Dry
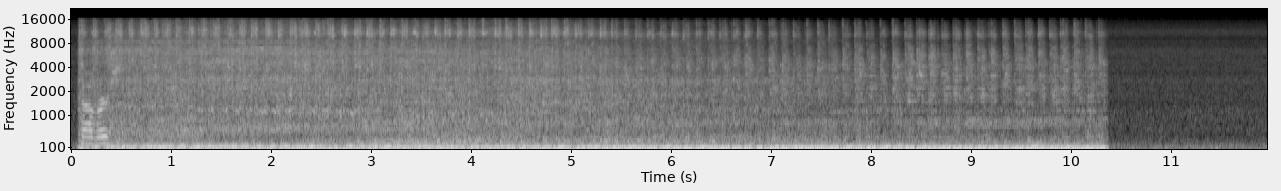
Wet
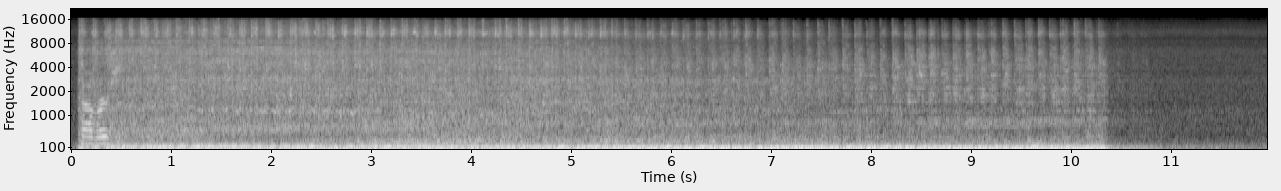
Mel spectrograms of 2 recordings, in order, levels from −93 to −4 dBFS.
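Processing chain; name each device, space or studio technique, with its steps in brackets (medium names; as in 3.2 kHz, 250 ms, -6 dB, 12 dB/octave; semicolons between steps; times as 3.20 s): multi-head tape echo (multi-head delay 143 ms, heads first and third, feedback 44%, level -18.5 dB; wow and flutter 22 cents); trim +5.5 dB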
